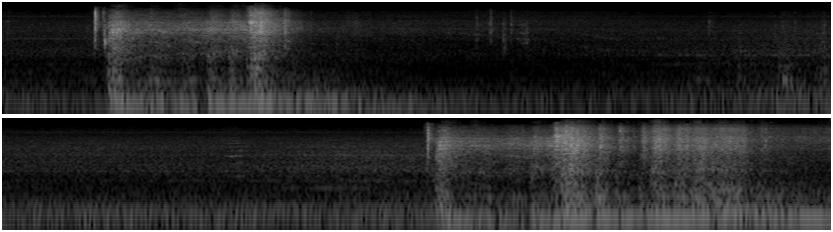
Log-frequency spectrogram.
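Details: LS-swapped Monte on a newly set-up ACES Jackpot EFI: it cranks, catches with a deep bark and settles into a loping, uneven big-cam idle; a normal, healthy lumpy cam idle.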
